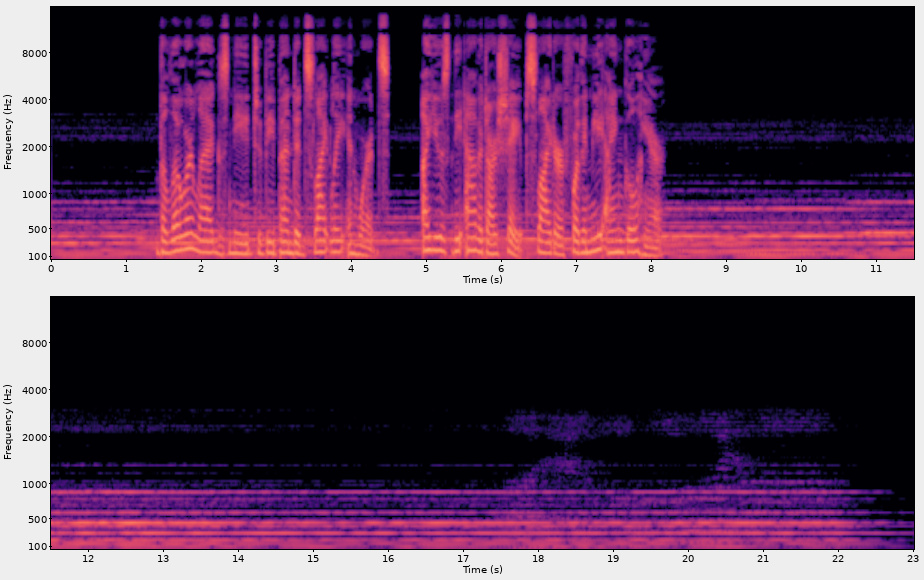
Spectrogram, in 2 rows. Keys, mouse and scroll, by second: 0.4 click, 0.8-2.1 middle drag, 2.1-3.1 right drag, 2.8 KP_1, 3.3 right click, 5.5 click, 9.8-11.9 drag, 16.6-18.2 right drag, 17.7 r, 21.2-23.0 drag.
